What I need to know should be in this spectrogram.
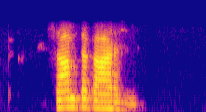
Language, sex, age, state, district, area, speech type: Hindi, female, 60+, Uttar Pradesh, Hardoi, rural, conversation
